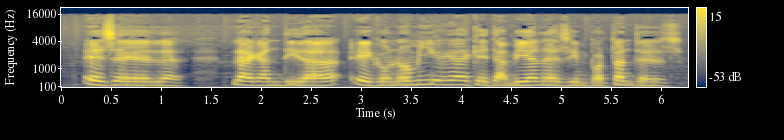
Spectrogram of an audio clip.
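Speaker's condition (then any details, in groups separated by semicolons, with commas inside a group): Cerebral palsy; mild, lesser degree of disability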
